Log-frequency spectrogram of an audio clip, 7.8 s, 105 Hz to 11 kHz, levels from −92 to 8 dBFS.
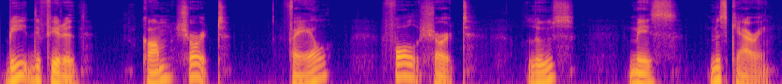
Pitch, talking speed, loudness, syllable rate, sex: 115 Hz, 75 wpm, -18 LUFS, 2.8 syllables/s, male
